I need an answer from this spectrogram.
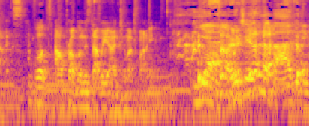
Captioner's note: laughs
